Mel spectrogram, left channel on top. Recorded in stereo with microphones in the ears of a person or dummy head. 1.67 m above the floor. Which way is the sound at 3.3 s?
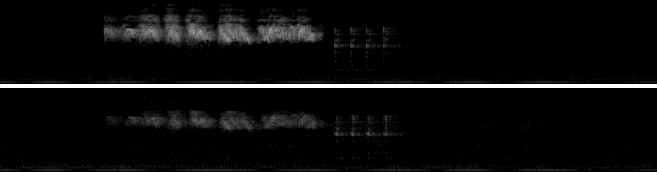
50° left (ahead or behind).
